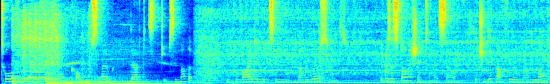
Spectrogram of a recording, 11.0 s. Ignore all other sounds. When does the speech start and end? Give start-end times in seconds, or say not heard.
0.0-3.9, 4.5-7.0, 7.6-10.9.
